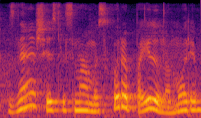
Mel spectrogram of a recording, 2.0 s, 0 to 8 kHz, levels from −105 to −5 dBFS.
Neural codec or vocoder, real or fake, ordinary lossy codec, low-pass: none; real; none; 7.2 kHz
